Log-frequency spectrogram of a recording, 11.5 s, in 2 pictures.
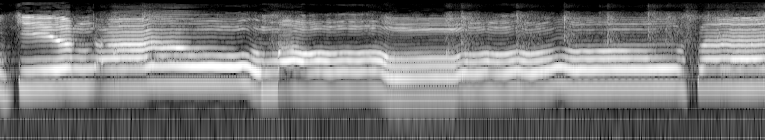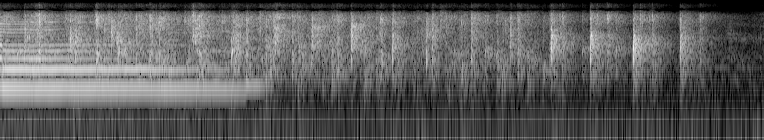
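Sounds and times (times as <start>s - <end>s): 
speech: 0.0s - 3.4s
audience applause at a Buddhist dharma talk: 4.2s - 11.1s.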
